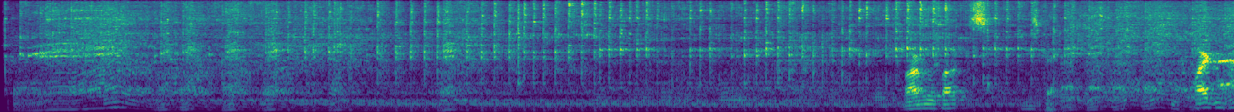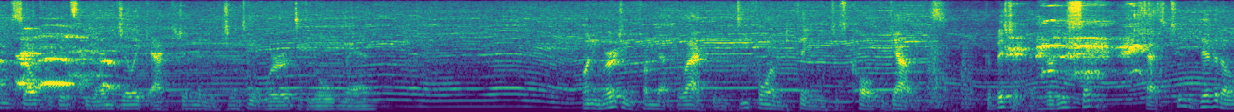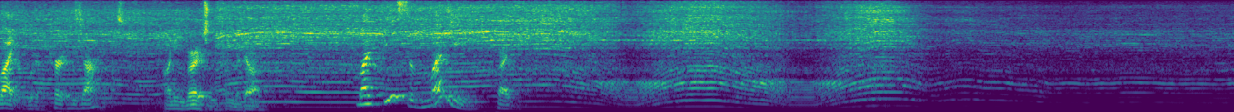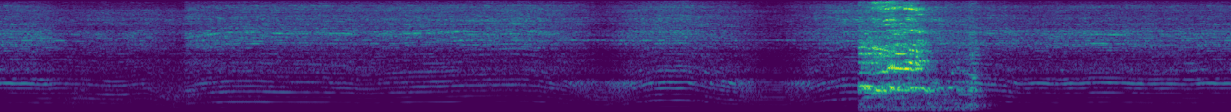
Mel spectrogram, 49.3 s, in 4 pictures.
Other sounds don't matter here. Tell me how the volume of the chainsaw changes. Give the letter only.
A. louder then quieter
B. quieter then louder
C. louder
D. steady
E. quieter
E.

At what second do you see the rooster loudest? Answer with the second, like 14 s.
13 s.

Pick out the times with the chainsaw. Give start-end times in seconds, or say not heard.
0.0-49.2.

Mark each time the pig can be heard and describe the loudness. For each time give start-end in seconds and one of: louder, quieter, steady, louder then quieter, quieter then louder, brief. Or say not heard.
not heard.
